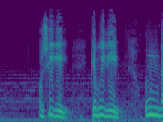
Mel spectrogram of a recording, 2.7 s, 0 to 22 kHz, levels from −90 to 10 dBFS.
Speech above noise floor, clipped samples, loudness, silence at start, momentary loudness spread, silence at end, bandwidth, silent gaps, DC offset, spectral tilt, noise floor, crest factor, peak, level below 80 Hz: 24 dB; under 0.1%; -32 LUFS; 0 s; 12 LU; 0 s; 16 kHz; none; under 0.1%; -4 dB/octave; -55 dBFS; 14 dB; -18 dBFS; -54 dBFS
